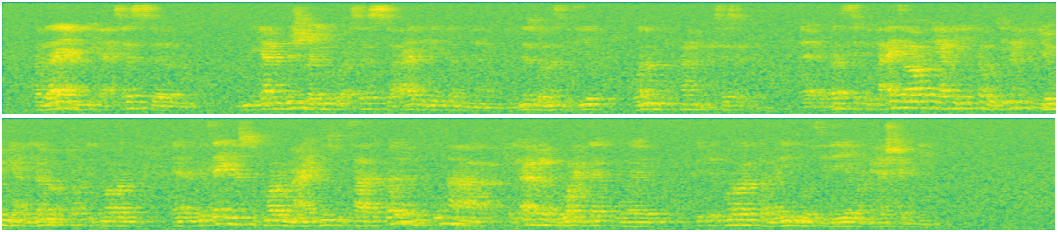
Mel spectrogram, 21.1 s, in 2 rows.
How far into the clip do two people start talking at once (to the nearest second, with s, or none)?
none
